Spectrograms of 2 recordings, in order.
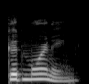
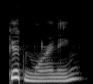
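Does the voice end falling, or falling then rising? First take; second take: falling; fall-rise. First: The pitch falls at the end. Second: The pitch falls and then rises. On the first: "More formal English uses falling intonation" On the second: "Or possibly a fall rise pattern"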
